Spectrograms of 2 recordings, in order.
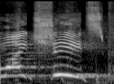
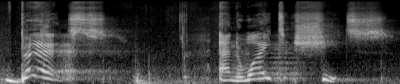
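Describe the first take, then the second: First: Emphatic. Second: Faltering voice. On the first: Real, not acted. Rabbi exclaims the survivor's gratitude. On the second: Retold or imitated. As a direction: let the voice break and fade on the last words. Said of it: "His voice faltered".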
